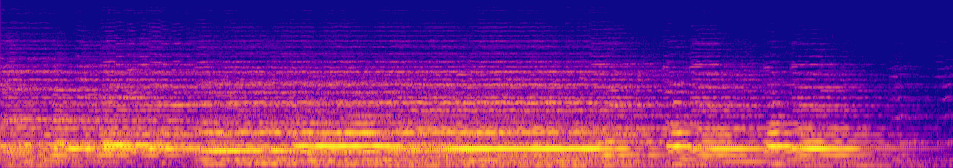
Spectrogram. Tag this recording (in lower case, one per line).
violin
musical instrument
music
